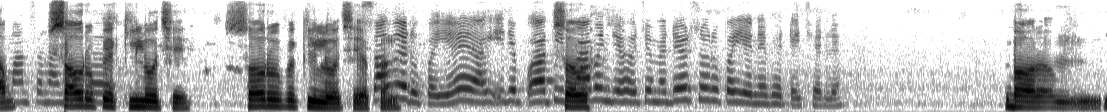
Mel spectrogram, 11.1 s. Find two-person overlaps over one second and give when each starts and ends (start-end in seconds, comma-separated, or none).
none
